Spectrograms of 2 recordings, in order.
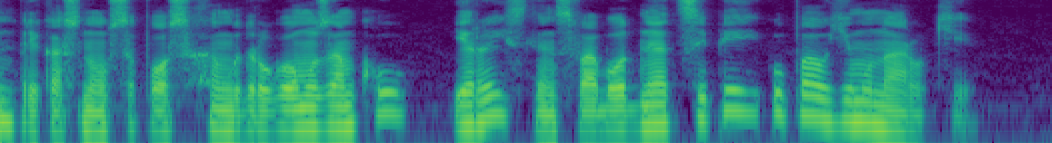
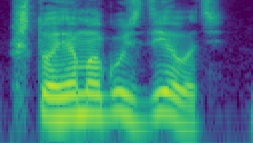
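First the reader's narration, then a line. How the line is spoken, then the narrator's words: Helpless shout. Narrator (Russian): беспомощно закричал Полин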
